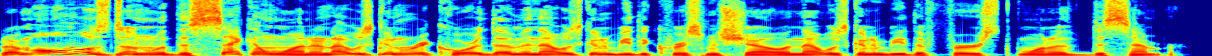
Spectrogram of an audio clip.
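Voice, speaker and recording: Animated man rambling in his garage. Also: mid-range voice, quick pace, no echo, studio quality. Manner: self-interrupting, wry. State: feeling cold. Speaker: podcast host. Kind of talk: rambling casual solo podcast talk. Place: home garage.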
